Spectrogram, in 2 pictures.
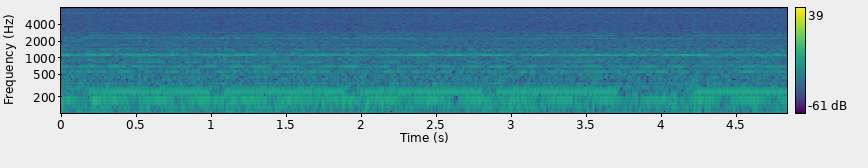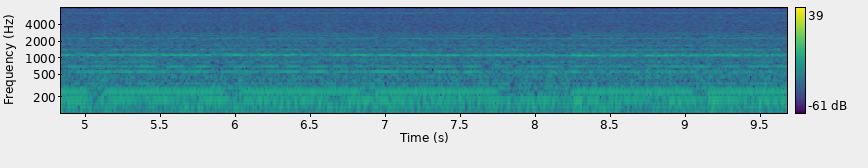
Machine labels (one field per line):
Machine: slide rail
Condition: normal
